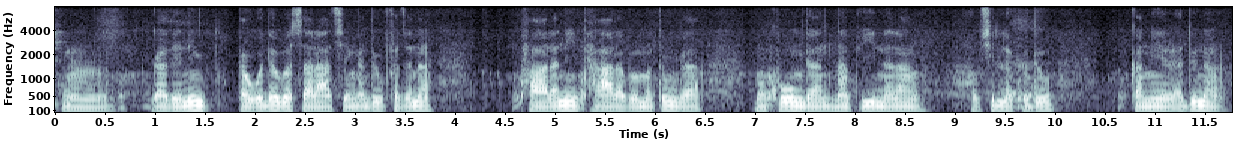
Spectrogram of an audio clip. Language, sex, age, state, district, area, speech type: Manipuri, male, 45-60, Manipur, Tengnoupal, rural, spontaneous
